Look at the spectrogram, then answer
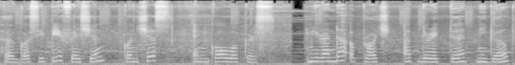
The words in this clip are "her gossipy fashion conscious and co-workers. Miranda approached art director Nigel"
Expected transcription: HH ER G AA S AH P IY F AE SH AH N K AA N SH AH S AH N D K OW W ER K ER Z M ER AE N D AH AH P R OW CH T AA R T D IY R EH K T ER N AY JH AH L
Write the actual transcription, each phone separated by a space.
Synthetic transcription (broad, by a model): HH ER G AA S AH P IY F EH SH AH N K AA N SH AH S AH N K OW W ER K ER S M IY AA N D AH AH P R OW CH T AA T D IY R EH K T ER N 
